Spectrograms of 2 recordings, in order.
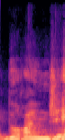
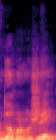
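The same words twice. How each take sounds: First: Playful southern French twang; southern French accent. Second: Said in the usual way. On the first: Pretend. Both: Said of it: "mettre un petit accent du sud".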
